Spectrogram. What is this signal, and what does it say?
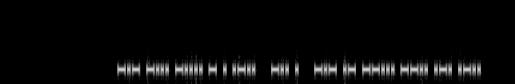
Morse code, heard as a keyed tone, about 49 wpm, 690 Hz. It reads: KB6TEL DE KA7ZRL
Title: USA Callsign DE Callsign 50wpm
